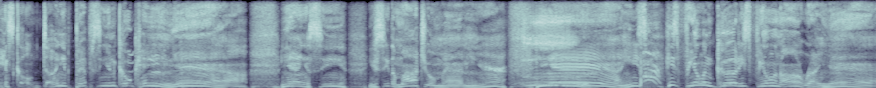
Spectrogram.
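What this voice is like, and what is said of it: Phlegmy Macho Man impression. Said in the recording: “doing his voice, it makes you real phlegmy”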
